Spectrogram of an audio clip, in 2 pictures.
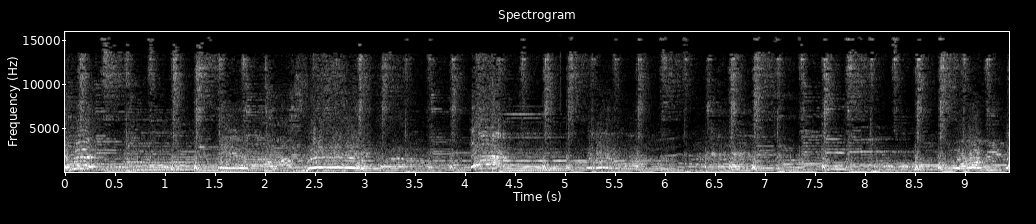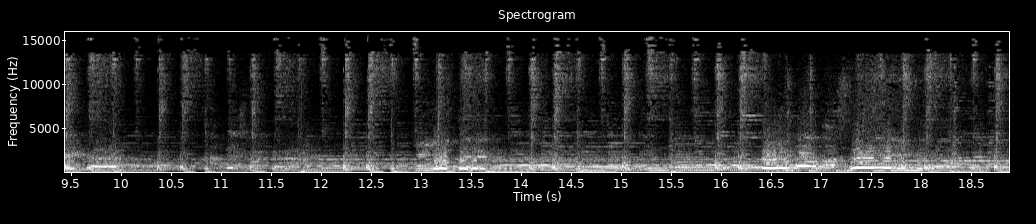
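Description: Live band music with electric guitar, keyboard and drums, a steady beat and gliding melodic lines.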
